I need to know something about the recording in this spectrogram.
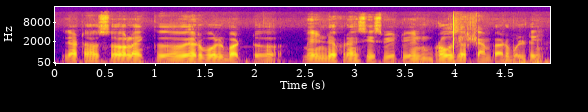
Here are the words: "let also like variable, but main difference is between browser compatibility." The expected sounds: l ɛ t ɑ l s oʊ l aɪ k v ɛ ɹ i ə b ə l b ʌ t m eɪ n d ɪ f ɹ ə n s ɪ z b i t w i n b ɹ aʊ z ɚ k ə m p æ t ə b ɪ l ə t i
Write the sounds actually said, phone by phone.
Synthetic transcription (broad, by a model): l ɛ t ɑ l s oʊ l aɪ k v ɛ ɹ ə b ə l b ʌ t m eɪ n d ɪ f ɹ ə n s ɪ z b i t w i n b ɹ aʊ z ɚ k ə m p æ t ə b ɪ l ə t i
